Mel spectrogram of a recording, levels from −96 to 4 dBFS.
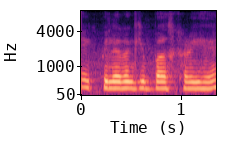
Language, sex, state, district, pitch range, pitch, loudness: Hindi, female, Chhattisgarh, Bilaspur, 190-195 Hz, 195 Hz, -14 LUFS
